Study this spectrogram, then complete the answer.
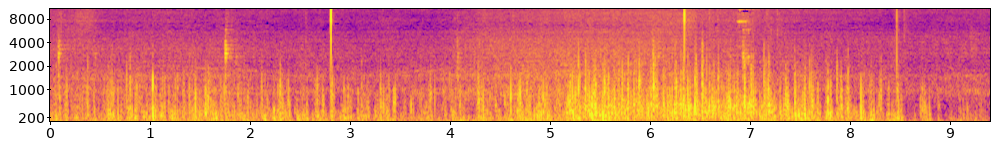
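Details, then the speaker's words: Car at low speed with windows down: irregular light ticking and rattling about three times a second over wind and road noise, speed-related not bump-related, fading at higher speed; owner suspects a broken-off TPMS sensor loose inside the rim. "Like it sounds It sounds like there's something flopping around inside my rim. Is that what a broken off TP S sounds like?"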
